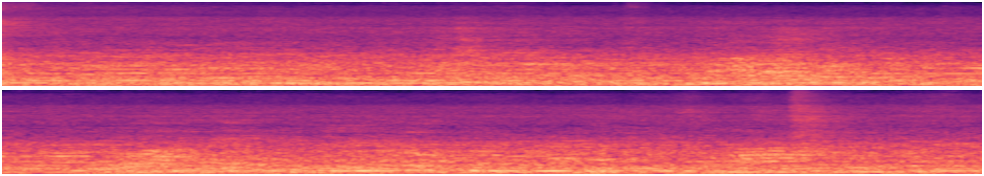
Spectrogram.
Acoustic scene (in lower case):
restaurant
